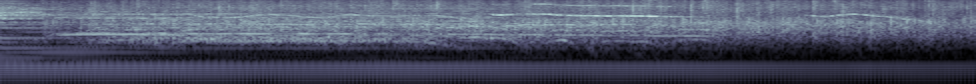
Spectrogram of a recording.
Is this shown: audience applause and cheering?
yes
